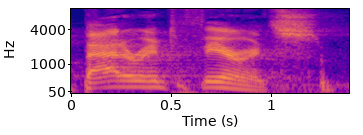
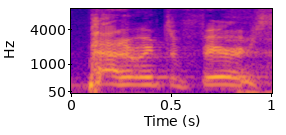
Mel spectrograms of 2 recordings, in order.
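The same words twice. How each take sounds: First: Said in the usual way. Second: "Batter interference" pitched high, rising in disbelief; incredulous repeat. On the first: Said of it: "they go". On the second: Real, not acted. Mocking the umpires' call to cohost, incredulous. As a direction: echo the call like it's absurd.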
